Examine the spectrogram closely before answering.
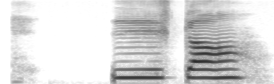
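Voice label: "doctor", Mandarin; yi1sheng1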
